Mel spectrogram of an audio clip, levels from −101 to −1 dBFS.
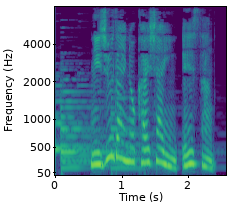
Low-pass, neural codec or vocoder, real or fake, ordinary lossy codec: none; none; real; none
